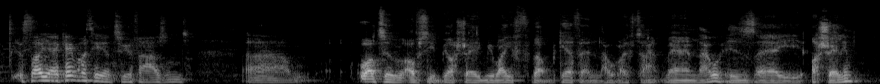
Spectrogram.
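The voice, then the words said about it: Liverpool English accent. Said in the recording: “I'm from the UK, from Liverpool ... I didn't even know you had an accent.”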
